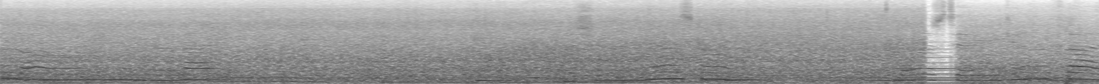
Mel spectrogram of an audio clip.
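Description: Steady rush of a shallow river running over rocky rapids, with background music over it.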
